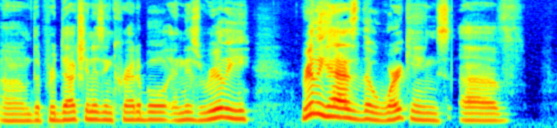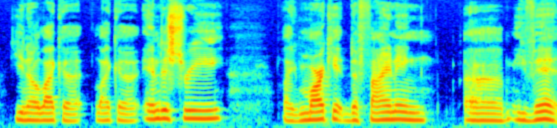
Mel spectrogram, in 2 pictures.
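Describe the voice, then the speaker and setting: A man with an American accent and a plain, everyday voice talks at a fairly slow pace and a fairly high pitch, with fairly even intonation and big swings in loudness. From Oklahoma City. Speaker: musician and songwriter. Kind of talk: casual chat.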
